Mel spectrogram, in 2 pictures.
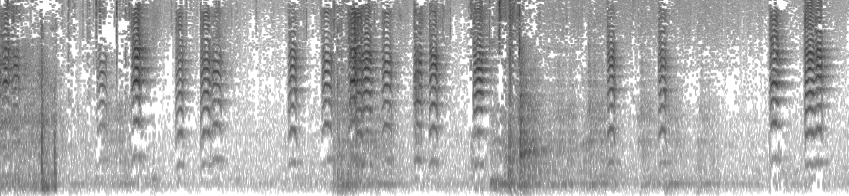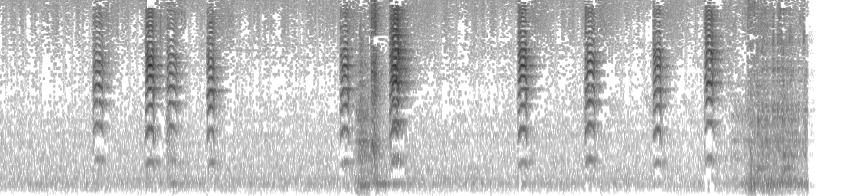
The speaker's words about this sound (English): If you do decide to stick around, we hope that you enjoy the sounds of the finches in the background. And I'll include a little bit of them right before the episode.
